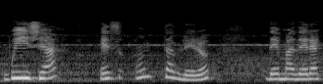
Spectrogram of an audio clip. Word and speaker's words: ouija: introducción podemos decir que la ouija según la grafía recomendada por la rae ouija del francés uy qué significa así y del alemán ya que significa también si pronunciado güiza es un tablet de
